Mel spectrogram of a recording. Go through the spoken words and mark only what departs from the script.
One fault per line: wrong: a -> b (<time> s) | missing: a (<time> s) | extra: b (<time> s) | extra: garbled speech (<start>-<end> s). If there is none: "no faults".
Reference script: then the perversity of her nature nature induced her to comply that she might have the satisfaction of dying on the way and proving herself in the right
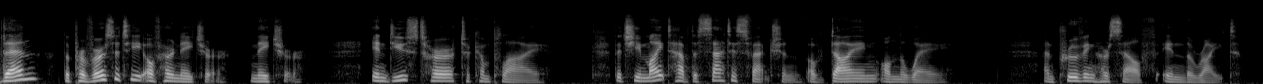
no faults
